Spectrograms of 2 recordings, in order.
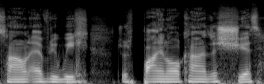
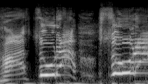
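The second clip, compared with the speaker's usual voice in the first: retold shout; slower than usual. Pizza lads calling out to ginger teen, shouting. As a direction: yell the nickname across the chippy. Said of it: "shout something at me".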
